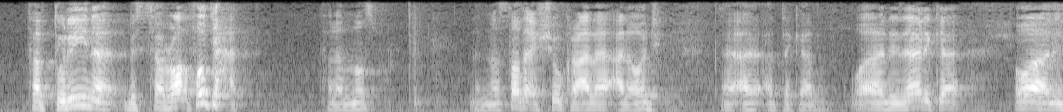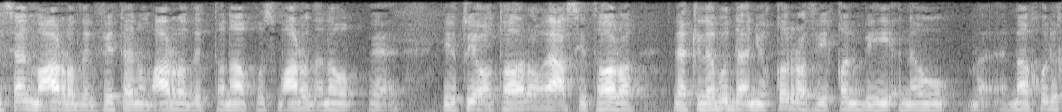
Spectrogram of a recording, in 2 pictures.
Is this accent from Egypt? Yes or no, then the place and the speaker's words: yes; Egypt; هذه يسمونها ايش؟ كعكة عندنا في مصر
